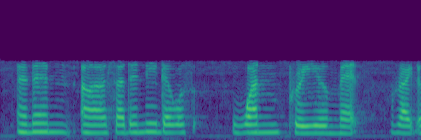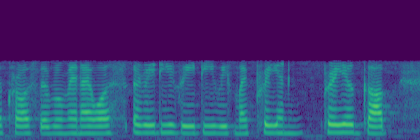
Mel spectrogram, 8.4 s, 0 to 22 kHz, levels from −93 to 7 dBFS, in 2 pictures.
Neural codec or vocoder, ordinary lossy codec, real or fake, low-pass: codec, 16 kHz, 16 kbps, FreqCodec, smaller model; none; fake; 3.6 kHz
